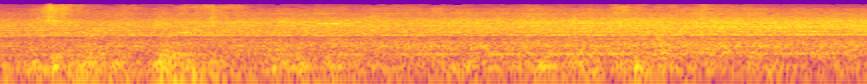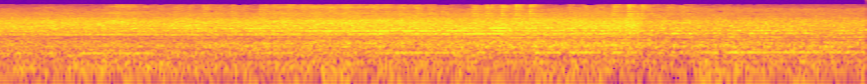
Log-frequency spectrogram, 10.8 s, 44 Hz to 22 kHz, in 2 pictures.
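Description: Steady rumble of an ET2M electric multiple unit's passenger car in motion, heard from inside the saloon, with a faint steady whine underneath.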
